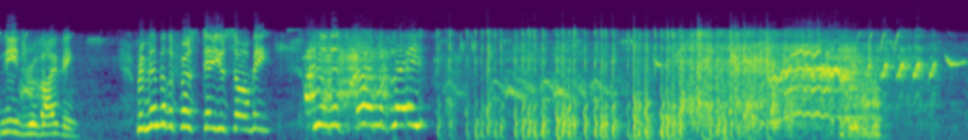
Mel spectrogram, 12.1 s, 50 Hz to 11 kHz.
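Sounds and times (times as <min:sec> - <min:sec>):
speech: 0:00.0 - 0:05.4
horse neighing: 0:03.8 - 0:11.7.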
